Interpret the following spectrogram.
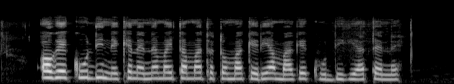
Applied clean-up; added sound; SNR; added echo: none; none; none; none.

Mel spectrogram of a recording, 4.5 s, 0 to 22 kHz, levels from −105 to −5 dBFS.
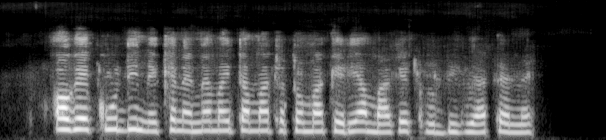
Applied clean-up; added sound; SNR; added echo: neural mask model Resemble Enhance denoiser.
